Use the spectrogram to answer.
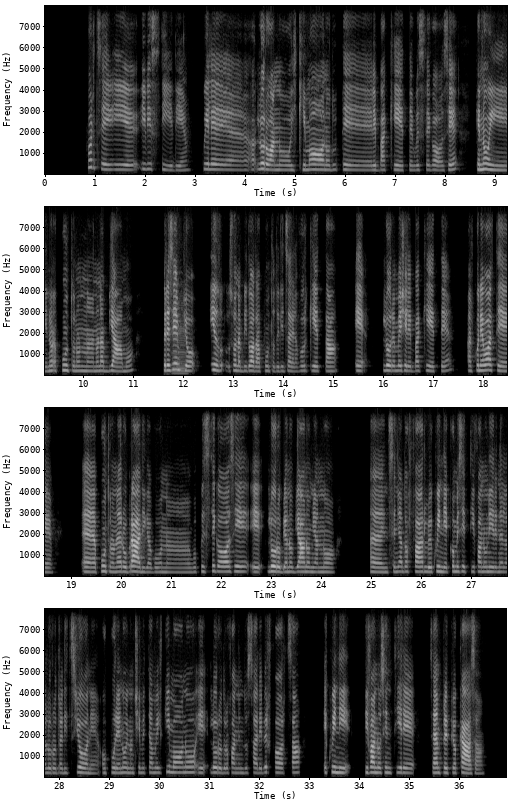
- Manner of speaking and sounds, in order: none
- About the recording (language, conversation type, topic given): Italian, podcast, Raccontami di una volta in cui il cibo ha unito persone diverse?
